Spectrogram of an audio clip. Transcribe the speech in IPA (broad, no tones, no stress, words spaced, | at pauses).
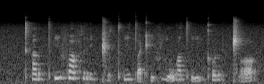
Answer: kʰartʼif afriɡ͡ǁo̰ tʼita̰kʼḭf ʎo̰wɑtʼḭʎkʼor ɡ͡ǁɑ̰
